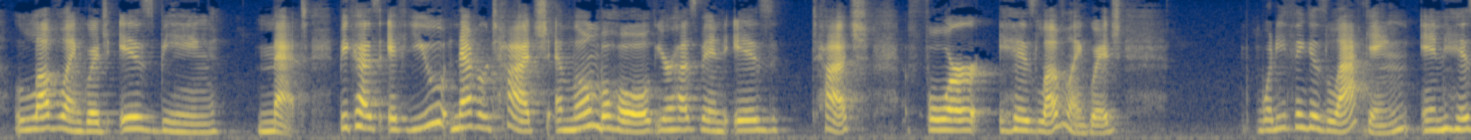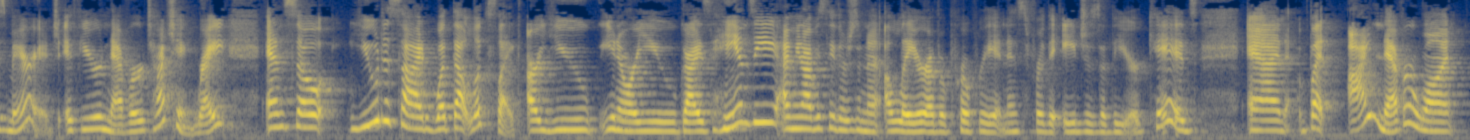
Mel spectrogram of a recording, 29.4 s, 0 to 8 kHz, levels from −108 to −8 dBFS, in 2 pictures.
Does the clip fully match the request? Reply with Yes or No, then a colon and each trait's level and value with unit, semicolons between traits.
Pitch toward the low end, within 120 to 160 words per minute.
No: high, 220 Hz; average, 145 wpm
